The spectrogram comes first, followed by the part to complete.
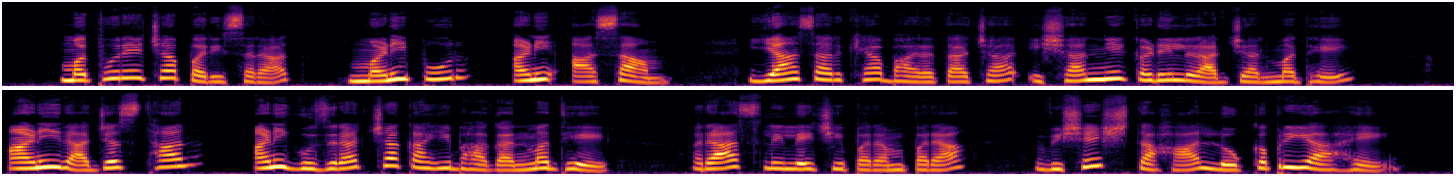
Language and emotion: Marathi, neutral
